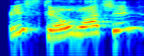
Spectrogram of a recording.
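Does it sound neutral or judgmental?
judgmental. It is asked in a judging, disapproving tone.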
